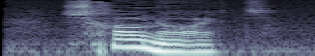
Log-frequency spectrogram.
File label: "Schoonoord", Dutch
